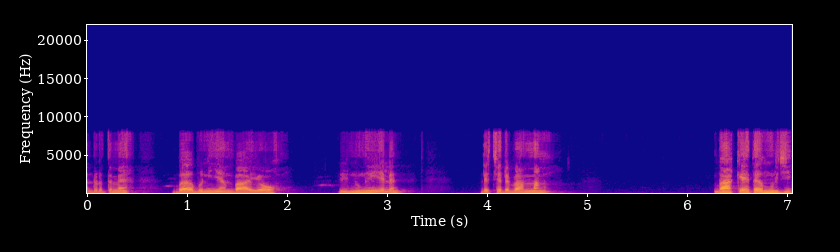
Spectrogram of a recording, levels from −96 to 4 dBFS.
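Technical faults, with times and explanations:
Throughout: likely Opus compression. The speech sounds grainy and rough, with harmonics dissolving into noise, as band-filling music-mode coding would produce at a low bitrate around 16 kbps. On a spectrogram, energy stops sharply at 8.3 kHz, and the harmonic striations look smeared and speckled.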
